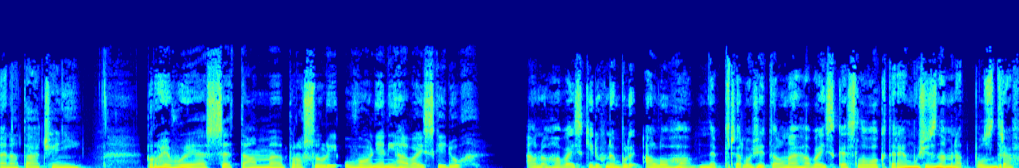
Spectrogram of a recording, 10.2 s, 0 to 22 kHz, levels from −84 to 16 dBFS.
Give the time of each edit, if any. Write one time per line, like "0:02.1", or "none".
none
